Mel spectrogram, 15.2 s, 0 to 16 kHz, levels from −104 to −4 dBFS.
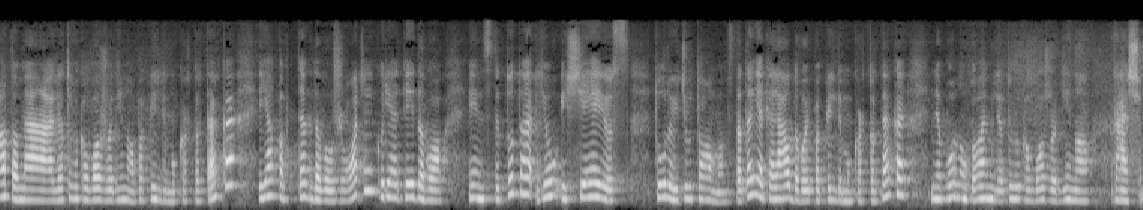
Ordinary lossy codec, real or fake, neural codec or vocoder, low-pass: MP3, 48 kbps; fake; codec, 24 kHz, 1.2 kbps, DualCodec; 10.8 kHz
